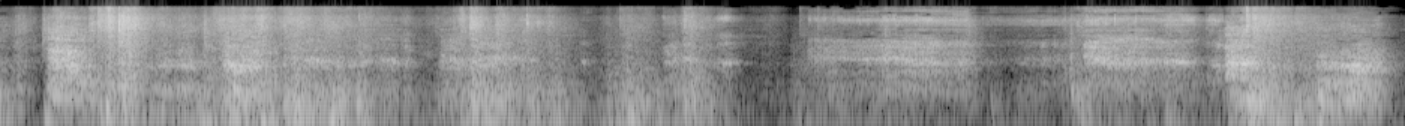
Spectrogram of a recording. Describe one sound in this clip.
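A wire cage rattles and clanks as it is handled.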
